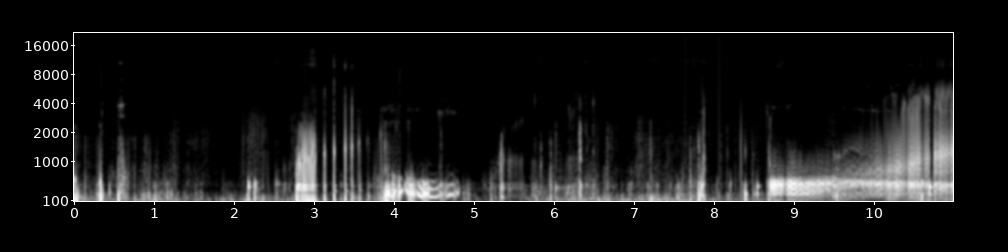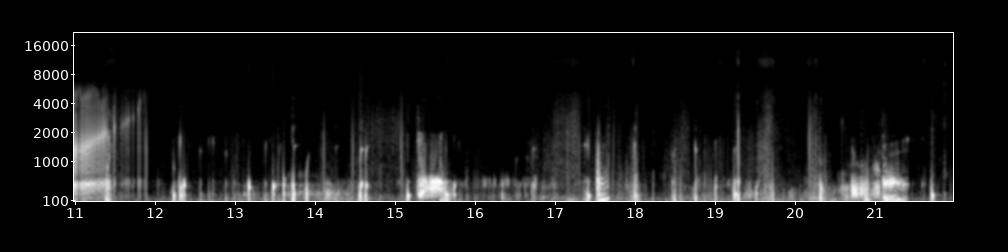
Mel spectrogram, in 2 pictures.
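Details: Frequent gurgling and bubbling with a long rising growl: nonstop active stomach noises, bowel sounds (borborygmi).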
